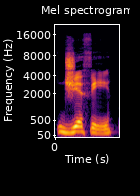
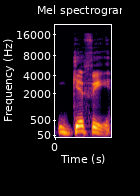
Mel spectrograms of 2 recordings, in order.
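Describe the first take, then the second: First: The word begins with a j sound. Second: The word begins with a hard g sound. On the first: The speaker calls it wrong. "not Jiffy, like the campfire popcorn" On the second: The speaker calls it right. "the company I was discussing is properly pronounced Giphy"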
